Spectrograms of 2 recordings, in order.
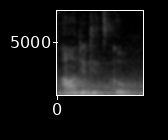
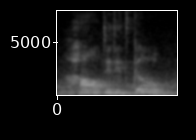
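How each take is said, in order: First: The O in 'go' is said short. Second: The O in 'go' is said long. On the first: The speaker calls it wrong. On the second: The speaker calls it right.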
